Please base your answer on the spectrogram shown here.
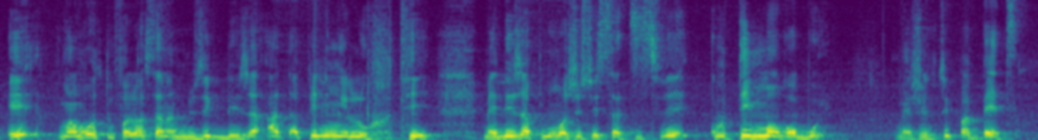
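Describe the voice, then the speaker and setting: A man's voice: medium pitch, normal speed, mellow. A man with a Congolese accent speaking as a casual interview guest, emphatic and given to repeating himself. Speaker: interview guest, music fan spokesman. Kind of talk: casual interview, mixing two languages.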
